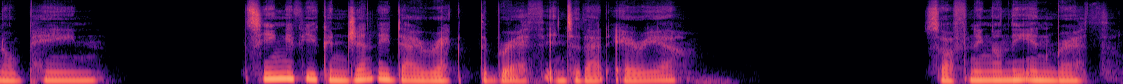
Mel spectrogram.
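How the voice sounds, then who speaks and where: A woman leading a guided body scan meditation in a soft, breathy, near-whispered voice, gentle, unhurried and soothing. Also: lowish voice, no echo, clean studio sound. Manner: gentle, unhurried, calming delivery with long phrases trailing off.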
